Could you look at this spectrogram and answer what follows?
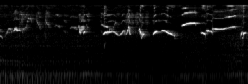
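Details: Oriental magpie-robin, a captive prospect bird offered by a dealer in Kisaran, singing loud whistled phrases: rising and falling slurred notes and sharp high upswept whistles in quick succession, with a low hum underneath.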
